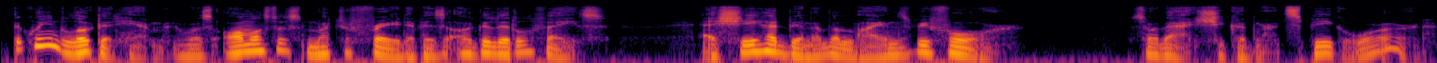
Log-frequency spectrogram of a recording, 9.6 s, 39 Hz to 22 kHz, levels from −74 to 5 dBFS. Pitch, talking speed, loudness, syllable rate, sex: 100 Hz, 200 wpm, -21 LUFS, 4.8 syllables/s, male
